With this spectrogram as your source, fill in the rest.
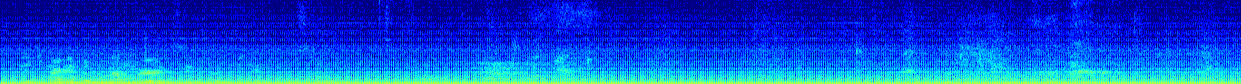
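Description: A man speaks calmly and clearly, heard through a microphone.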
